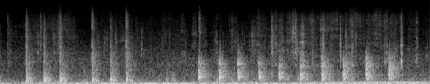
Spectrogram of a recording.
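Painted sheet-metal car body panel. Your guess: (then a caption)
Solid. A series of knuckle knocks on the painted metal side body panel of a repainted car with rippling down the side, checking for hidden damage: short, dull, solid thuds in two runs over a steady low background hum. The panel sounds solid and okay, suggesting no serious hidden damage.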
